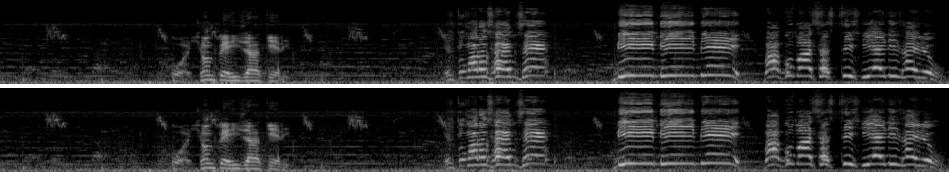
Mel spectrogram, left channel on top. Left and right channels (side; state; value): both; normal; correlation 0.72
